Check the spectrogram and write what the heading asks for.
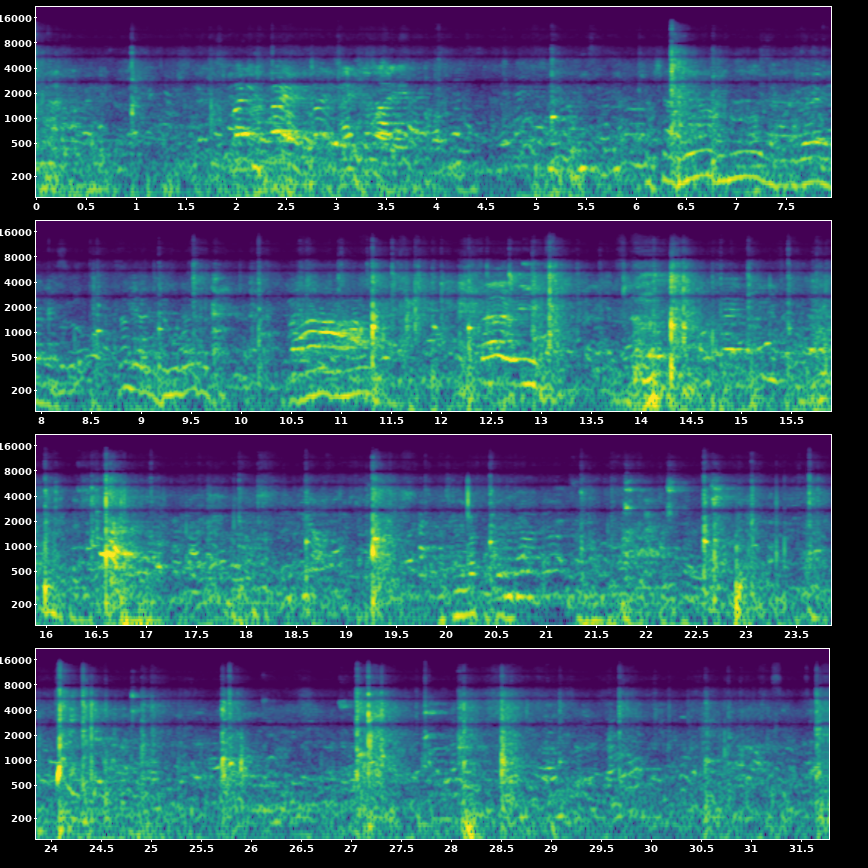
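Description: Echoing sports-hall ambience: indistinct background chatter with scattered sharp knocks from badminton rackets striking shuttlecocks.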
